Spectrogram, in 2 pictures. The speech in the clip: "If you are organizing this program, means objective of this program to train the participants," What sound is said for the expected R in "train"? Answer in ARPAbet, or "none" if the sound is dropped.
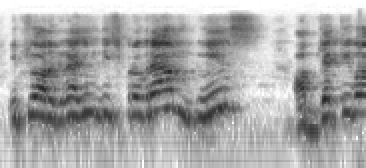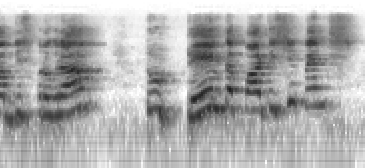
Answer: none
